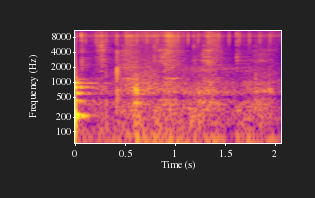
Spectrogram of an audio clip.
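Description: Faint, irregular scratching of a cat's claws on a closed wooden door, the cat trying to get into the room.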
